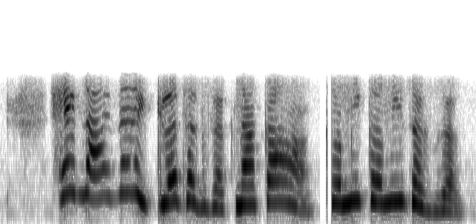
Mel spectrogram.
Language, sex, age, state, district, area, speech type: Goan Konkani, female, 18-30, Goa, Tiswadi, rural, conversation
